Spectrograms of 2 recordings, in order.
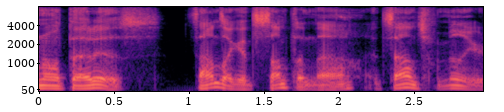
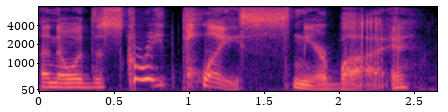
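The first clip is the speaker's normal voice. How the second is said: high, swooping rat voice; 7 semitones higher than usual. Repeating another character's offer back, talking like a rat. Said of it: "I'm talking like a rat".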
